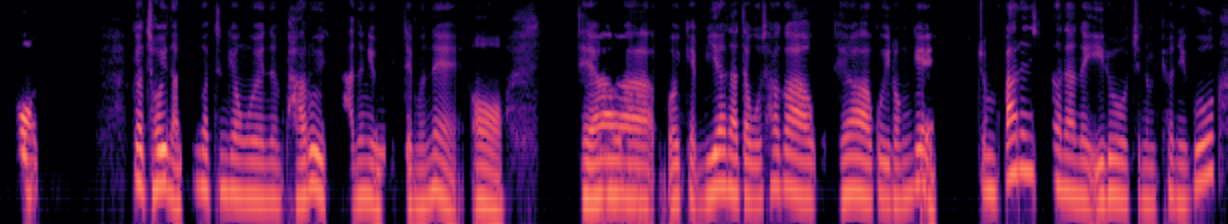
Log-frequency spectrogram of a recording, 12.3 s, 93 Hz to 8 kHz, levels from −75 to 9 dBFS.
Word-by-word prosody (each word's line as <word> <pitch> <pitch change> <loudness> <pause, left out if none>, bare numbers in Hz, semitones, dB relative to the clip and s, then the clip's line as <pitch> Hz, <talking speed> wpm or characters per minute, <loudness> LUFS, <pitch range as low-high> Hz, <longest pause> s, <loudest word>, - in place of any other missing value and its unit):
어 - - +5 1.0
그러니까 210 -2 +4
저희 200 +3 +7
남편 195 +5 -4
같은 185 -1 -2
경우에는 160 -3 -1
바로 160 +6 +3
이 170 - +1 0.2
반응이 160 +3 -2
오기 130 -1 -5
때문에 140 -1 -2
어 140 -5 +1 0.8
대화와 155 -1 +3
뭐 150 - -4
이렇게 155 0 -2
미안하다고 170 0 +2
사과하고 180 -2 0 0.2
대화하고 165 -1 +1
이런 155 +1 -3
게 200 -1 +1 0.4
좀 185 -2 -2
빠른 265 +3 +4
시간 205 -6 -4
안에 165 -3 0
이루어지는 155 -1 -2
편이고 175 - -1
165 Hz, 315 characters per minute, -20 LUFS, 155-185 Hz, 1.0 s, 저희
